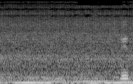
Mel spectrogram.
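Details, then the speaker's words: Honda Civic FD with K20 engine that had long cranking from a rusted fuel pressure regulator; after the fuel-pump pressure-holding fix, the engine restarts instantly and settles into a low, steady idle with no stumble. Normal idle. "ติดแล้วดับสตาร์ทเครื่องใหม่ก็ติดง่ายค่ะ"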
